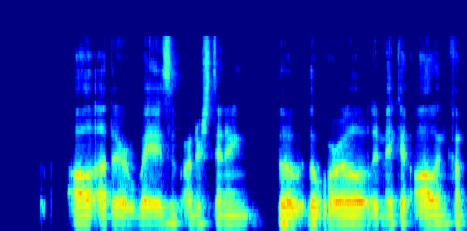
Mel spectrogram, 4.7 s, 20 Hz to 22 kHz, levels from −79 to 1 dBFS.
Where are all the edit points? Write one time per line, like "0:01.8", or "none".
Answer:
none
